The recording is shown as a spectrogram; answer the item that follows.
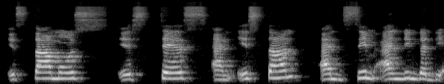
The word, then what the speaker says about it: está: It's like estoy, estás, esta. So they have that accent. We have to pronounce it like emphasize it. Esta, está, or like estamos, estés, and están, and same ending that they add to the verbs.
